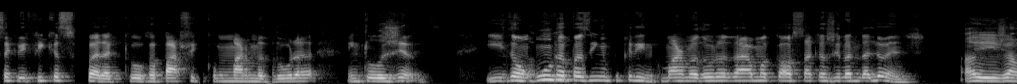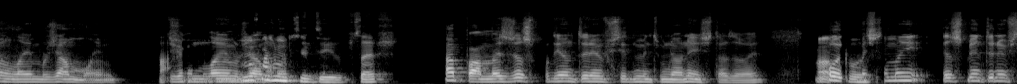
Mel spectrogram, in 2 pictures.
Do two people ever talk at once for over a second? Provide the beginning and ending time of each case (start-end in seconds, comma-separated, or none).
11.8-13.2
